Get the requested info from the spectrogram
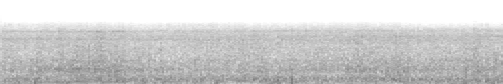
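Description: KiwiRail freight train's container wagons rolling along the track as the tail of the train passes: a steady rail noise.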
